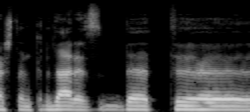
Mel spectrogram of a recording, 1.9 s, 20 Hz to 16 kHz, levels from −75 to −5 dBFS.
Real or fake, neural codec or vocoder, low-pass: fake; codec, 44.1 kHz, 2.6 kbps, SNAC; 14.4 kHz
